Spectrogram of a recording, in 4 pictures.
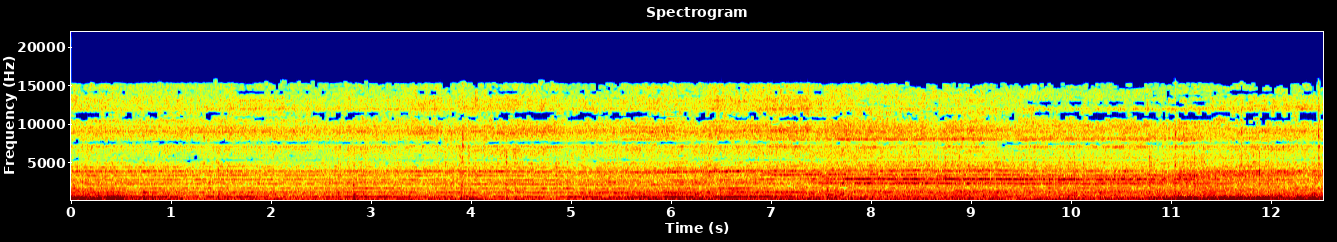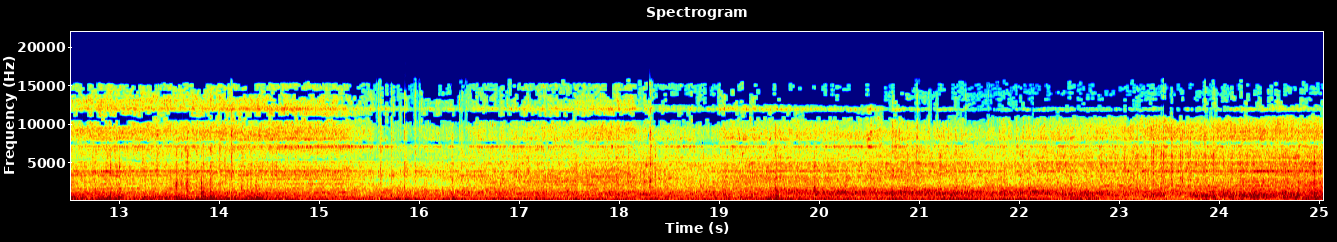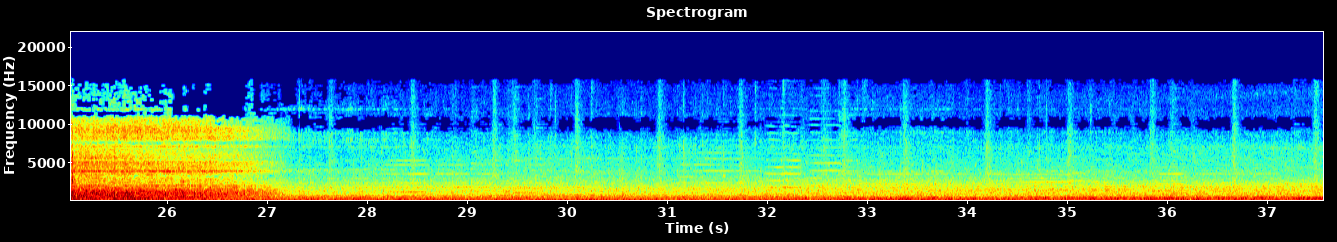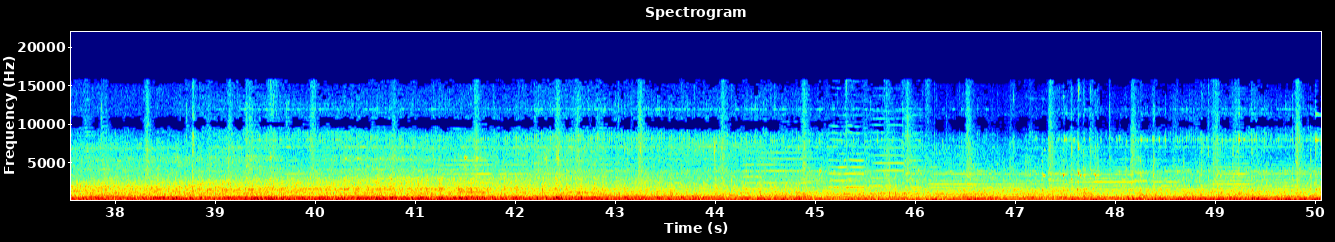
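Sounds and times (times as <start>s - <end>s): thin squealing tones: 0.0s - 50.0s
train wheels rumbling on rails: 0.0s - 50.0s.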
